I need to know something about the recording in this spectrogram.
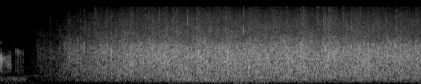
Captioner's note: audience clapping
